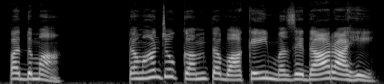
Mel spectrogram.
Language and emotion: Sindhi, neutral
